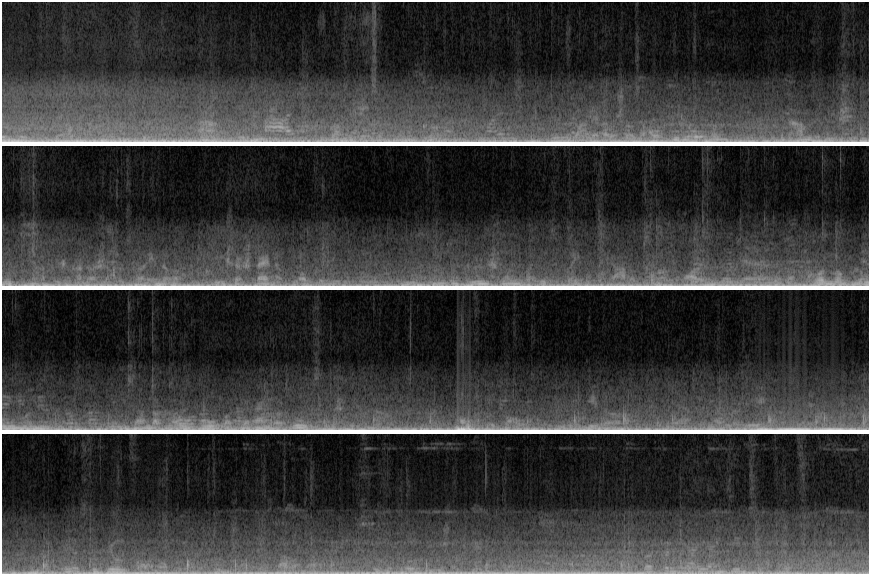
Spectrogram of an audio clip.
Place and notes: cologne, an der alten eiche, passanten
aufnahme an einem samstag mittag - gespräch zweier passanten
project: social ambiences/ listen to the people - in & outdoor nearfield recordings
altstadt sued, an der alten eiche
